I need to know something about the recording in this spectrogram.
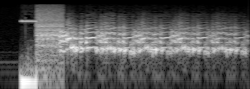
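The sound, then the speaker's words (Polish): A turkey gobbles loudly and continuously, a rapid, warbling burst of throaty calls that starts abruptly after a brief thump, with no talking, as part of Polish Radio's Turkolotek, the Great Turkey Lottery. “Wielka Indykowa Loteria.”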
